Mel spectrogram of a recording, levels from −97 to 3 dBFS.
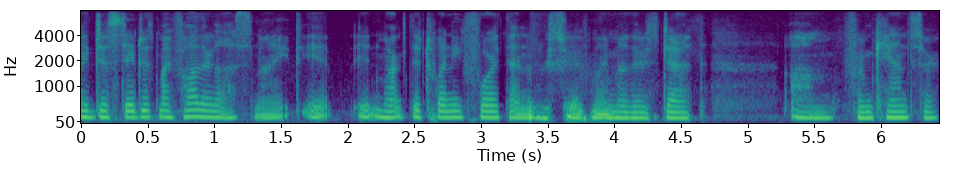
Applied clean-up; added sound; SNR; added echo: neural mask model Resemble Enhance denoiser.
